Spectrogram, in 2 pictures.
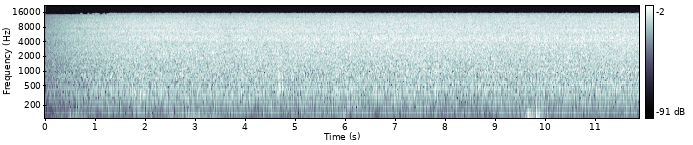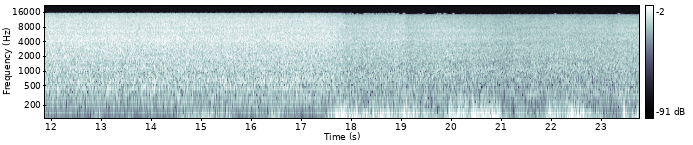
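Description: Steady rushing of a waterfall, fading in at the start. About three-quarters of the way through it changes to a closer, more uneven rush with low rumbling in it.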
